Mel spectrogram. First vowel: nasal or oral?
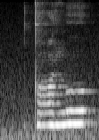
nasal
